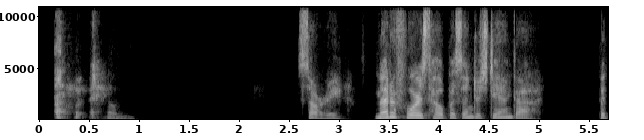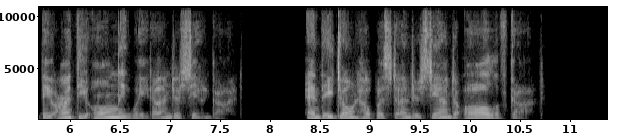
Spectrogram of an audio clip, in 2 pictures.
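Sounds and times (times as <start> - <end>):
cough: 0.1 - 1.0
speech: 0.7 - 1.0, 2.7 - 7.6, 8.4 - 10.7.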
